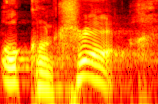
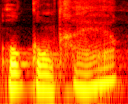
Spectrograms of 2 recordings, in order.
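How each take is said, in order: First: It is said with an American accent. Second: It is said softly with a French accent. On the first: The speaker calls it wrong. "but the American" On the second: The speaker calls it right. "French is au contraire. It's very soft, elegant"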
